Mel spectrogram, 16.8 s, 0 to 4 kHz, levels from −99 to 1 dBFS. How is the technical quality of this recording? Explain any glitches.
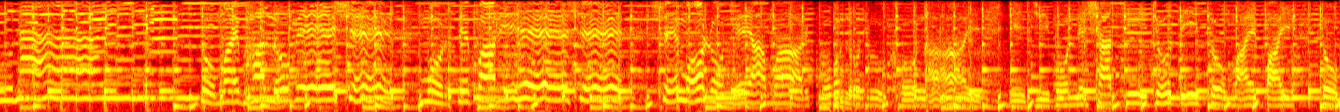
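The recording has one clear glitch. It comes through a band-limited call path with nothing above 4 kHz, which fits a G.711 A-law codec at 64 kbps.

Repeated packet loss (robotic sound), 10.16 to 11.63 s: packets dropped out in quick succession, and each hole, the longest about 41 ms, was filled by stretching the sound just before it. A quarter of this stretch is concealed, so it turns choppy and robotic, with pieces missing.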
